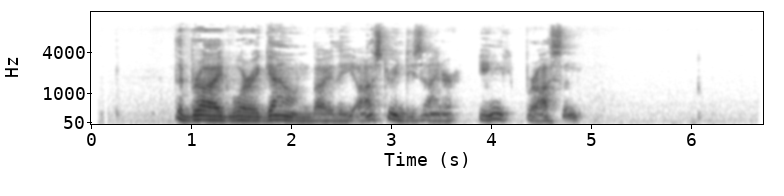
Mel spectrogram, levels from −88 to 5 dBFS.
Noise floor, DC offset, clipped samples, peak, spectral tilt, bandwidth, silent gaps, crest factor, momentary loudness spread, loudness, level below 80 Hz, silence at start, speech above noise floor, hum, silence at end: -66 dBFS; under 0.1%; under 0.1%; -2 dBFS; -5.5 dB/octave; 10.5 kHz; none; 20 dB; 13 LU; -22 LUFS; -60 dBFS; 0.85 s; 45 dB; none; 1.8 s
